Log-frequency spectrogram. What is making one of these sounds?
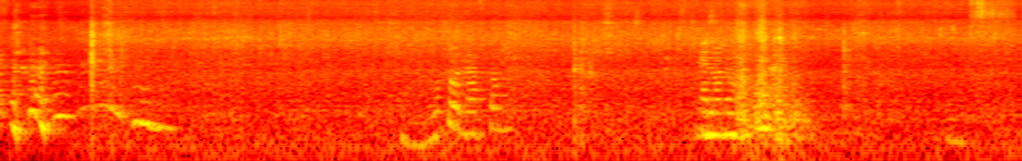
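A spatula stirs and scrapes food in a pan.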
